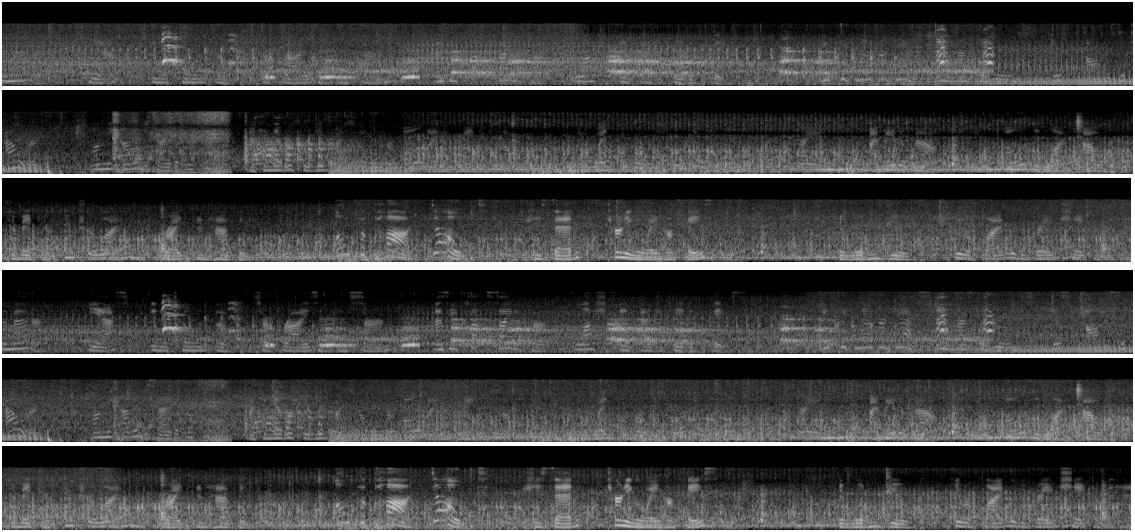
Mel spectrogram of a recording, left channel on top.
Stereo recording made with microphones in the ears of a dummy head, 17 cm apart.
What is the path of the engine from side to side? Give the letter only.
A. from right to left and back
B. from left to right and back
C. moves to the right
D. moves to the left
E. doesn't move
C.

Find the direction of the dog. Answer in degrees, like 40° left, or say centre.
10° left.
